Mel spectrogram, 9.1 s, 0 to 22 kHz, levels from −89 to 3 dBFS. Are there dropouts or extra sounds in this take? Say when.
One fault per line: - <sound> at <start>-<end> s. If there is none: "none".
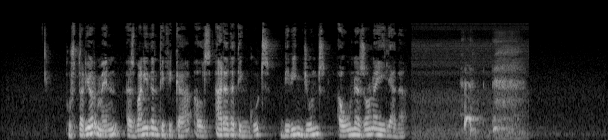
- laugh at 6.9-7.9 s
